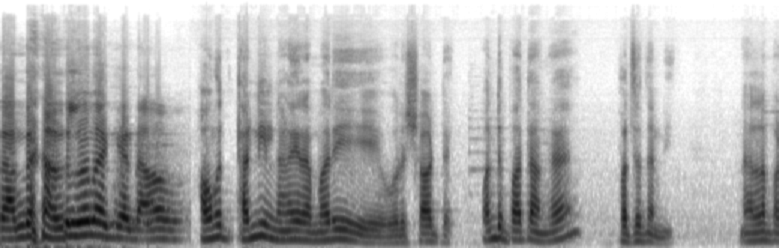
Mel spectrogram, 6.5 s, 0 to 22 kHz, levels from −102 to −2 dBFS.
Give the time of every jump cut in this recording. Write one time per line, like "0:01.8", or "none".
0:01.5
0:03.8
